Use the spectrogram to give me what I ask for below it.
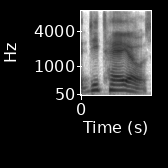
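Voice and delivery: "details" slow, stressed on TAILS; stress demonstration. Shown as a demonstration. Teacher modelling English stress, "details" as dee-TAILS. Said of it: "a sílaba mais forte".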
